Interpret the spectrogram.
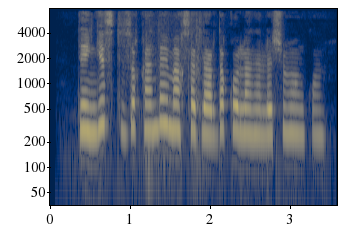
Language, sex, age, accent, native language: Uzbek, female, 18-24, Toshkent shahri, Uzbek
